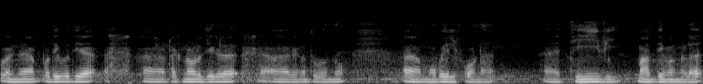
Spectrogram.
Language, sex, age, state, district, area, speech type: Malayalam, male, 45-60, Kerala, Idukki, rural, spontaneous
